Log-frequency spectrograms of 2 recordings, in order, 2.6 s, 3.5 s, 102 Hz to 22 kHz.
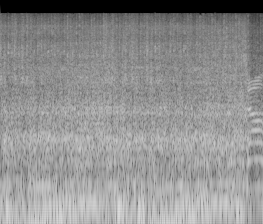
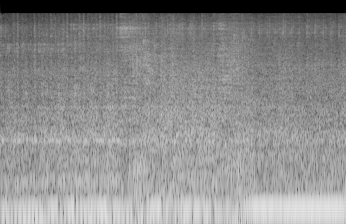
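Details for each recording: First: Ford 800 tractor after oil fill, carburetor icing up: low engine thrum loses its even beat and stumbles; owner thinks the carburetor needs cleaning and it may run better gravity-fed; rough running. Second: Ford 800 tractor, slightly warmed, idle air screw barely open: low, slow, even idle with a steady beat and no misses; idle turned right down, running smoothly.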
